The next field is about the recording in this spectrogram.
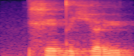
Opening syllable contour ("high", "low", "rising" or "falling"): rising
